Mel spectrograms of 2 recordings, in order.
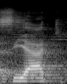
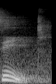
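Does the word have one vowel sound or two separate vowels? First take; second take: two vowels; one vowel. First: Two separate vowel sounds are heard in the word. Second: A single long ee vowel is heard in the word. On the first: The speaker calls it wrong. "हम ये तो नहीं बोलते ... सियाट" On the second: The speaker calls it right. "हम बोलते हैं सीट"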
